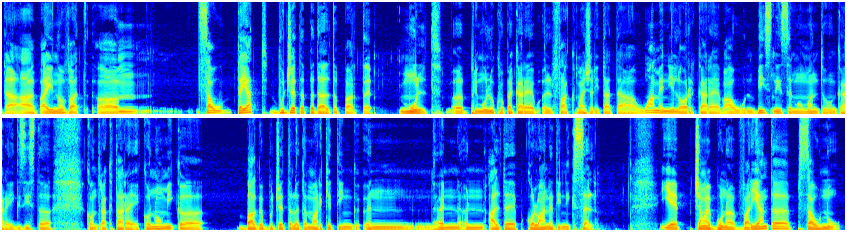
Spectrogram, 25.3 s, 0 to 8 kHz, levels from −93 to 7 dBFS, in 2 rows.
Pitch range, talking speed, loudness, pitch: 90-115 Hz, 120 wpm, -21 LUFS, 100 Hz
